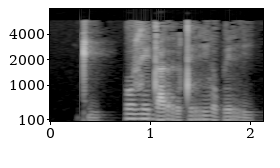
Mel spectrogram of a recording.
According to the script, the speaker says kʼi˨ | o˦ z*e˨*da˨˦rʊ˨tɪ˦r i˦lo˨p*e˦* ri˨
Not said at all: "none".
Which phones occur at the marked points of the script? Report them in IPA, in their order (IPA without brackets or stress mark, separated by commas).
e˦, e˦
